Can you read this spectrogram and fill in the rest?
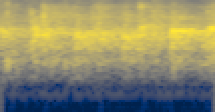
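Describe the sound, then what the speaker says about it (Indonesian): Worshippers at an Indonesian church service clap their hands in praise, a brief dense burst of applause filling the whole moment with no voices over it. "Beri tepuk tangan buat Tuhan."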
